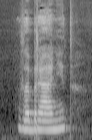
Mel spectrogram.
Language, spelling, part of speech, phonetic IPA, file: Czech, zabránit, verb, [ˈzabraːɲɪt], Cs-zabránit.ogg
- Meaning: to prevent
